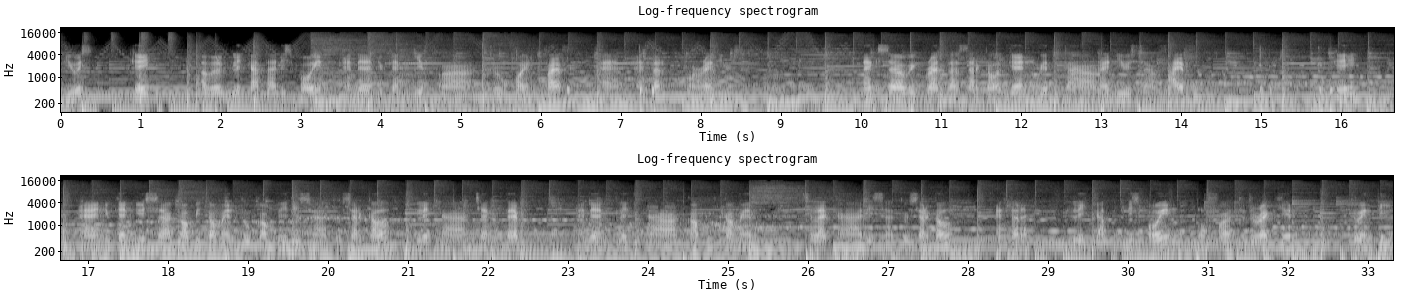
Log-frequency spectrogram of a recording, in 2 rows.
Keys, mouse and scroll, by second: 0.0 click, 2.6 click, 5.1 KP_2, 8.6 scroll up 1, 10.2 middle click, 11.5 click, 14.8 KP_5, 16.9-17.6 scroll down 1, 17.6 middle click, 22.0 click, 24.8 click, 28.1 right click, 29.8 click, 32.6 KP_2, 33.0 KP_0.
